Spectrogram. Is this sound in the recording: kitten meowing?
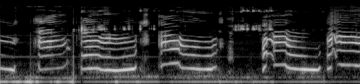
yes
